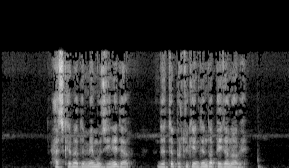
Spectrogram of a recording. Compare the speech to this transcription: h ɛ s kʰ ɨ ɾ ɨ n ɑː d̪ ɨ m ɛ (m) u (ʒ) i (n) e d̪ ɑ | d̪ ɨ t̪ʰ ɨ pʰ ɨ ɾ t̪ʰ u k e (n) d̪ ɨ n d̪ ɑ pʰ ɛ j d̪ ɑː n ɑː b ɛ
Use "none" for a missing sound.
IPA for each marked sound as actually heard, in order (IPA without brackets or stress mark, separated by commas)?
m, z, n, n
